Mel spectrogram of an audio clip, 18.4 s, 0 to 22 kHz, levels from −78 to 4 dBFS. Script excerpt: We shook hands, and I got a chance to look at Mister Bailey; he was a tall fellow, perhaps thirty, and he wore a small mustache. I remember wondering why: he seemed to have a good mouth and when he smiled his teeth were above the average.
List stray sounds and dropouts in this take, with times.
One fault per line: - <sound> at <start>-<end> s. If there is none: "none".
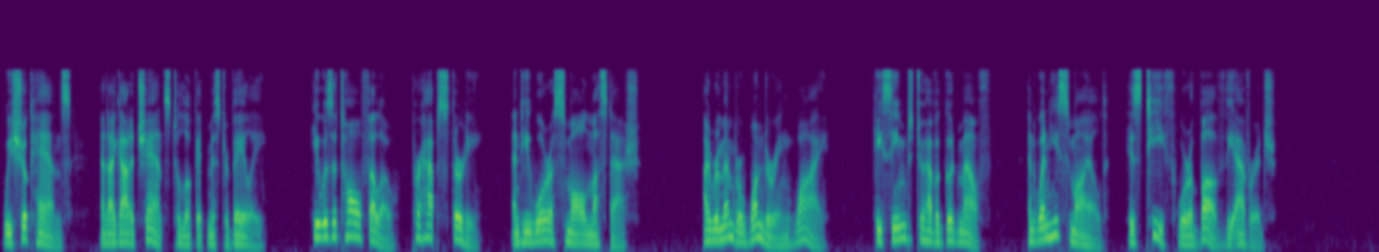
none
